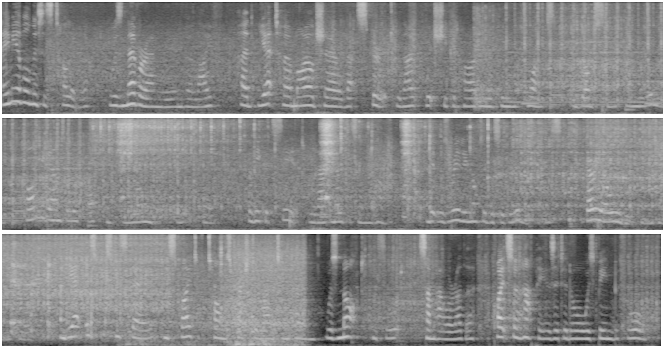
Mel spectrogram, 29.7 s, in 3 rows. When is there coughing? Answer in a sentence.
You can hear the coughing from 19.9 to 21.1 s.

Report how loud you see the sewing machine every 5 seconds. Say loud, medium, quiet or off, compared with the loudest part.
off, loud, loud, loud, loud, medium.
